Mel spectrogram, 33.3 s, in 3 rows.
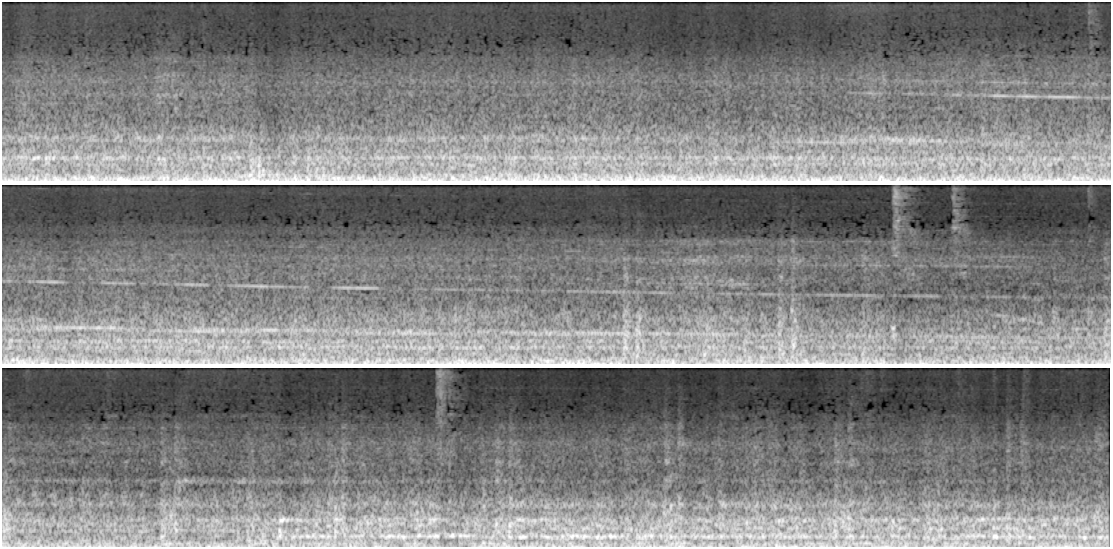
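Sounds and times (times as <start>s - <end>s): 
express train on the Takarazuka Line rumbling: 0.0s - 33.2s.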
